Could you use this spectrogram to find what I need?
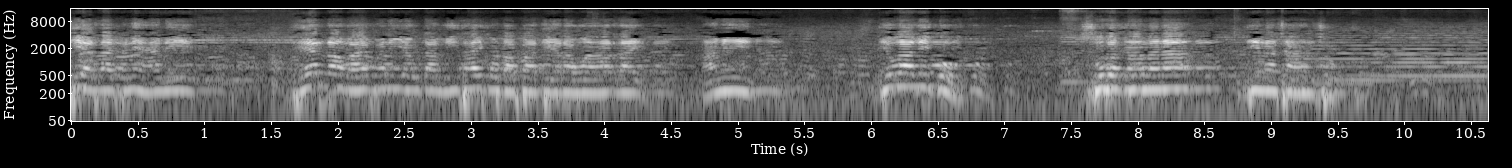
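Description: A man speaks loudly through a microphone and loudspeaker, outdoors.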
